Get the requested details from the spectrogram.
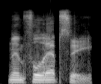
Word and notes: nympholepsy: British English

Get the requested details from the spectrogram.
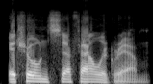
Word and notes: echoencephalogram: American English

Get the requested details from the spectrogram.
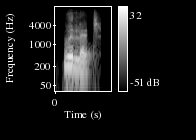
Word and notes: willet: Indian

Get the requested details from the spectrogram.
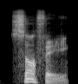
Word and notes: Sophy: British English

